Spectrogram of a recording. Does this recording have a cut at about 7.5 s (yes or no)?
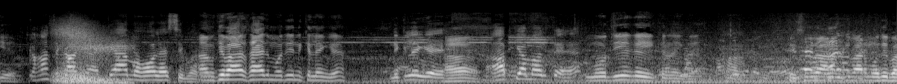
no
